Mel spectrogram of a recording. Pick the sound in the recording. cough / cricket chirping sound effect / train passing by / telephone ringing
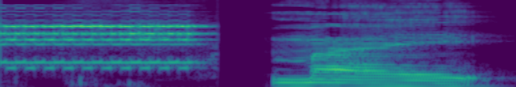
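telephone ringing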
